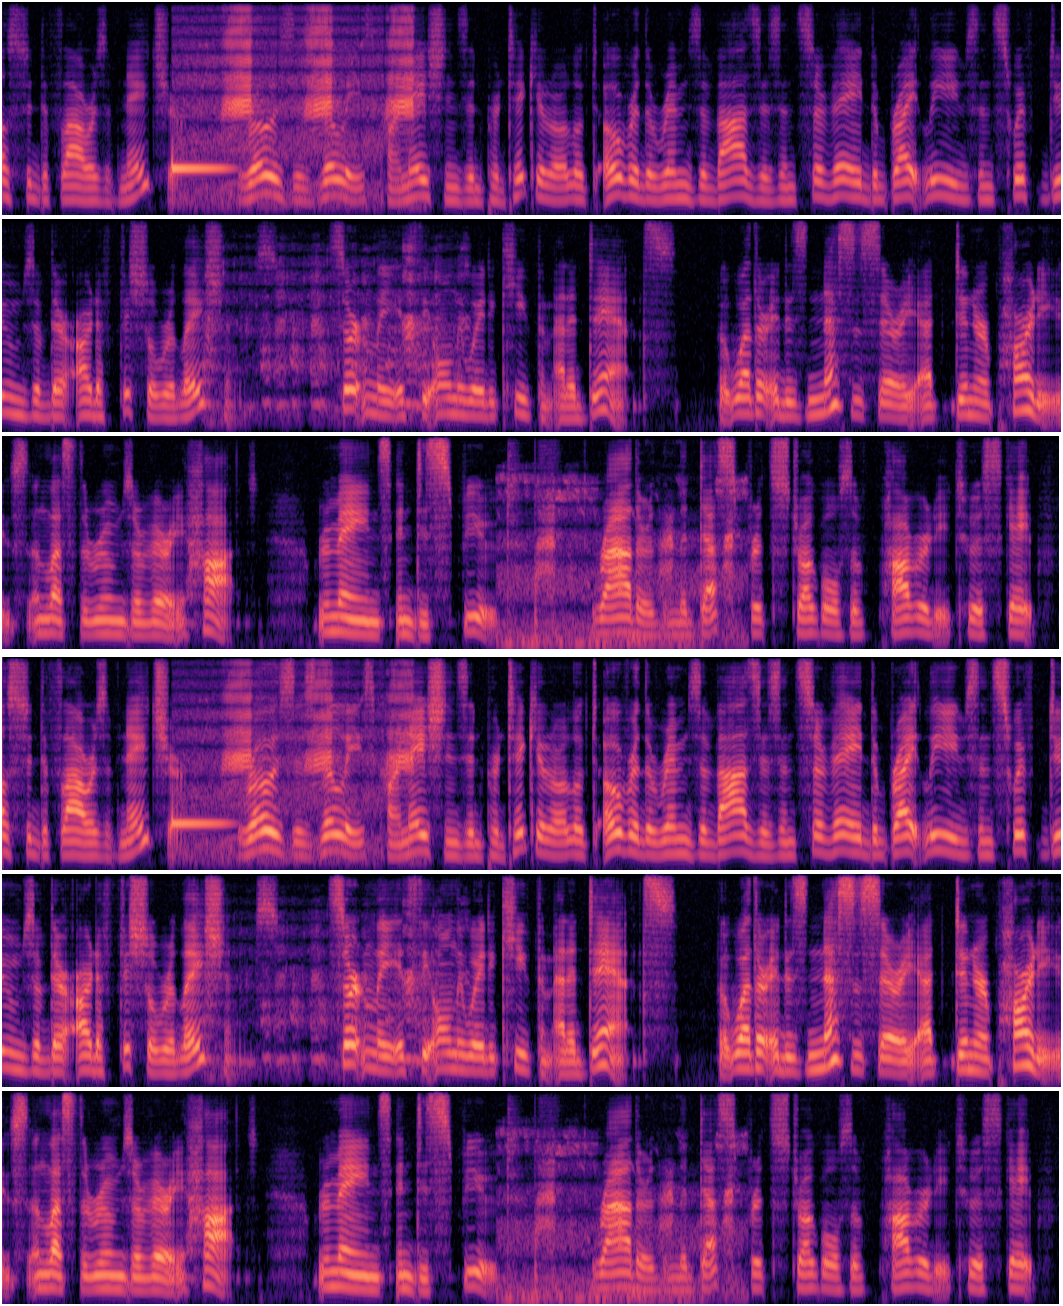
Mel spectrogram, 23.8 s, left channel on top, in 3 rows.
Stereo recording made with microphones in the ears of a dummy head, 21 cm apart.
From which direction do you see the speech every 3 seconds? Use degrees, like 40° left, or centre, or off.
80° right, 80° right, 80° right, 80° right, 60° right, 20° right, 10° left, 20° left.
